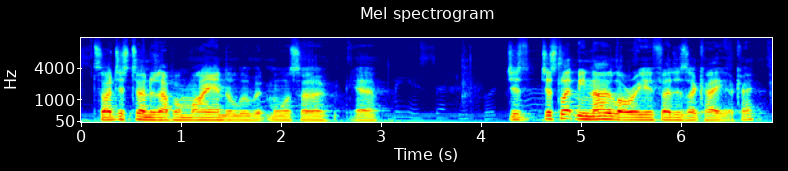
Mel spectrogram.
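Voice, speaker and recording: Over background music, a man with a medium pitch talks at a fairly quick pace with fairly even intonation, leaving long, frequent pauses. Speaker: photography live show host. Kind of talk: casual chat. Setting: live stream video call. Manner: loud.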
